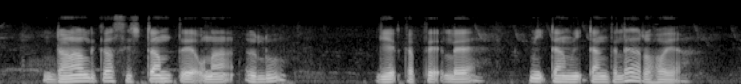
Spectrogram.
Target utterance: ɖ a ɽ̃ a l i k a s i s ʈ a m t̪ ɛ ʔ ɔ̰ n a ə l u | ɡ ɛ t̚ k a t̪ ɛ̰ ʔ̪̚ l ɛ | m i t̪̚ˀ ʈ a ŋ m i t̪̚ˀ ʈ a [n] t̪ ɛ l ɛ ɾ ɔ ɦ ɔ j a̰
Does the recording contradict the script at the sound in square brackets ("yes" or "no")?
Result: yes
